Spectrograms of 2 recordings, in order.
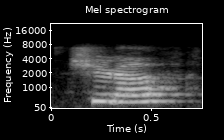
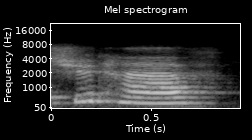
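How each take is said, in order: First: 'Have' is reduced to a short 'v' sound. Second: 'Have' is said as a full separate word. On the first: It sounds natural and casual. "if you want to sound more like a native speaker ... we have the v sound" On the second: It sounds formal or gives emphasis. "you can also say"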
